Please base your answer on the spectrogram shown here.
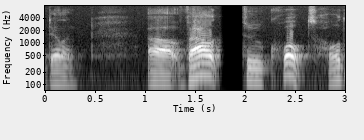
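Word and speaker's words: Dhillon: I think that's Dylan I think that's pronounced Dylan d-h-i-l-l-o-n Dylan uh vowed to quote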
